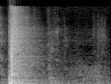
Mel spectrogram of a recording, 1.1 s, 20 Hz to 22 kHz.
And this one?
Kitchen Drawer Close 2
Another one, the kitchen drawer closes. You can hear the cutlery shaking.
Recorded with Sony TCD D10 PRO II & Sennheiser MD21U.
